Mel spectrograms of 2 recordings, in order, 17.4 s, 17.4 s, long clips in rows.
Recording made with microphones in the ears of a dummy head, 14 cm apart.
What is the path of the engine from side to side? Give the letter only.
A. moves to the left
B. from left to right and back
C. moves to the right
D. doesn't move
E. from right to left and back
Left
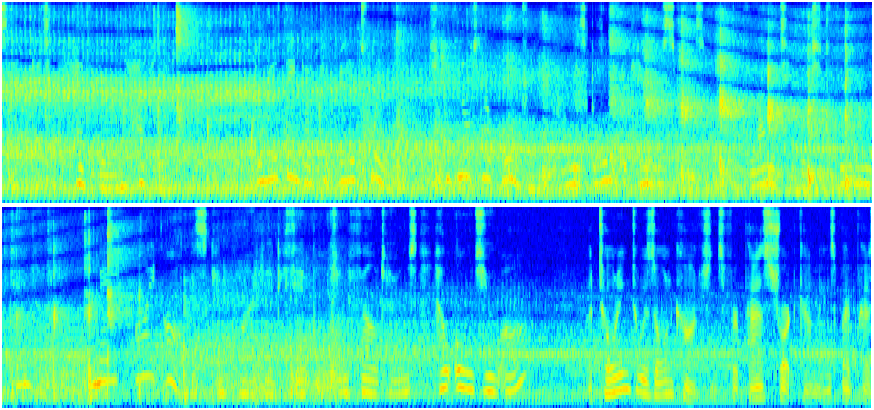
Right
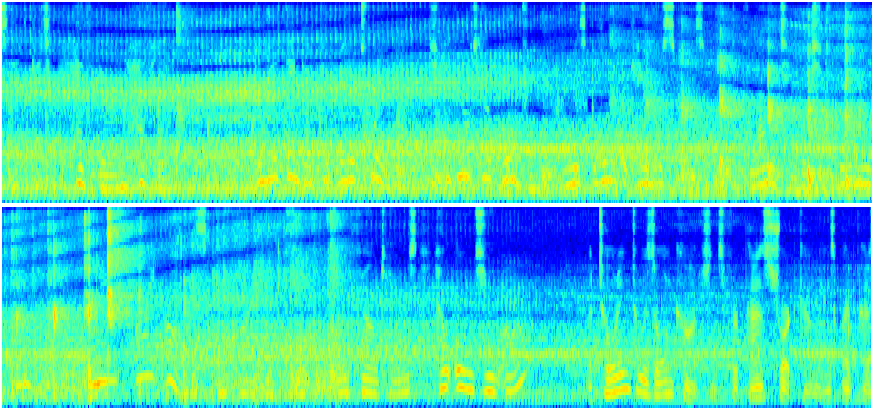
C.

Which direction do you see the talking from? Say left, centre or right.
centre.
